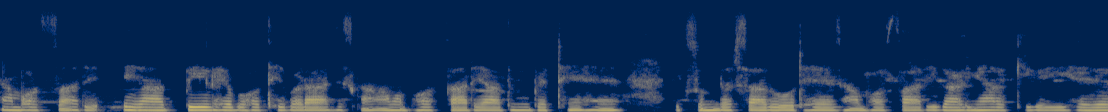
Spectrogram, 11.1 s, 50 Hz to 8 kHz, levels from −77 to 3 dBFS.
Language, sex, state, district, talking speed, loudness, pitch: Hindi, female, Jharkhand, Sahebganj, 145 wpm, -25 LUFS, 205 Hz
